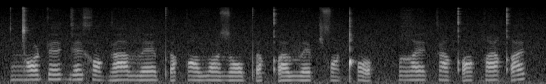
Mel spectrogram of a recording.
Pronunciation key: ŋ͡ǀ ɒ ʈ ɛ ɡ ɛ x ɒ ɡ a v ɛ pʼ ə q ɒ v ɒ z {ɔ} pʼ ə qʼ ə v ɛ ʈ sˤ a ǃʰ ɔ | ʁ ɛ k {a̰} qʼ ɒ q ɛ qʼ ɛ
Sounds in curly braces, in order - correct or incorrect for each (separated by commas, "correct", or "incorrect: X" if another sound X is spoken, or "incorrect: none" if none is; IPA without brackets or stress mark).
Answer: correct, incorrect: a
